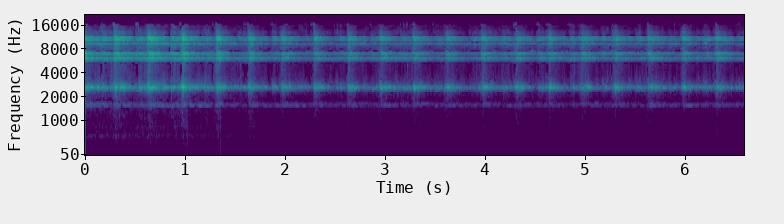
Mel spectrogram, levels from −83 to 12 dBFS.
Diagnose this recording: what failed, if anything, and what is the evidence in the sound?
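Between 0.85 and 1.96 s the sound drops by roughly 10 dB in a short run of ticks, about three per second, each a small click riding on the audio. This is zipper noise from the gain stage, at the driver or buffer level: the level is changed in unsmoothed 3 dB jumps, so each abrupt step becomes a waveform discontinuity.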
